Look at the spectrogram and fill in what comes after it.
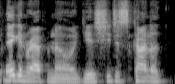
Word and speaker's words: Rapinoe: It's their last one, and it's Rapinoe. Dude, get it right.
